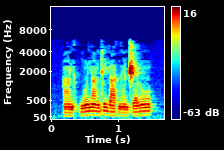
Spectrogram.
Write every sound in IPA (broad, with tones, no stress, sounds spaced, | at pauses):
ã˨ j u˨ ɡ͡b ũ˨˦ j ã˦ ɡ i˦ j a˧ ɡ ɛ̃˨ d͡ʒ ɛ˨˦ l ũ˦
